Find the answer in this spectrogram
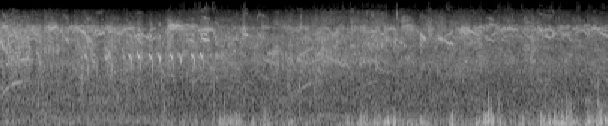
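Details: Huge flock of birds massed in a store parking lot in Lawton, Oklahoma: a loud, continuous wall of high chattering and squeaky chirps, with passing cars rumbling underneath.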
